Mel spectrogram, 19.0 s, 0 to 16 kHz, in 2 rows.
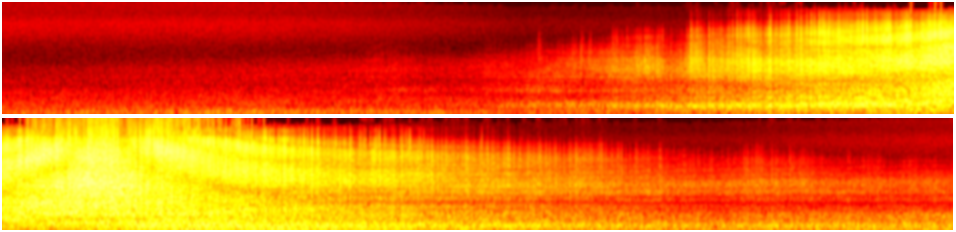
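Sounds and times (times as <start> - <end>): jet engines roaring with afterburner: 0.0 - 19.0.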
